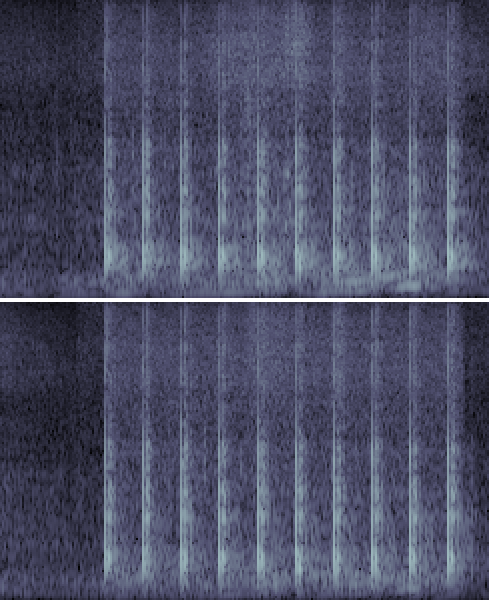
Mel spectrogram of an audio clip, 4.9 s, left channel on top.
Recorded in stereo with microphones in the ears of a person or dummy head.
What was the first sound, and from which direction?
Dripping, 5° right (ahead or behind).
